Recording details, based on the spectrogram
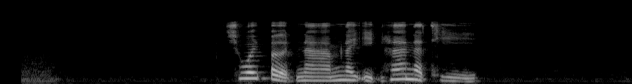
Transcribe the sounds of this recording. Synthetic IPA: t͡ɕʰu˥˩əjpɤː˨˩t̪̚naː˦˥mna˧jʔiː˨˩k̚haː˥˩naː˧t̪ʰiː˧

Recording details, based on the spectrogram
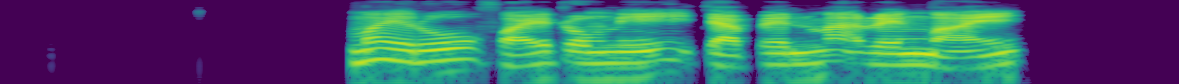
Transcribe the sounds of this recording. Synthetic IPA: ma˥˩jɾuː˦˥fa˩˦jt̪ɾo˧ŋniː˦˥t͡ɕa˨˩ʔpe˧nma˥˩ɾɛː˧ŋma˩˦j

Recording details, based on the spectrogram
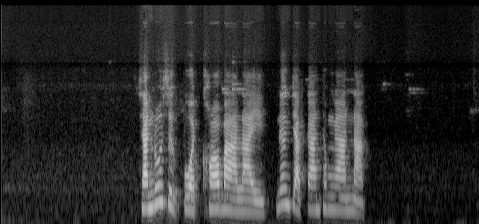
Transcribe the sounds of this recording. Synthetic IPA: t͡ɕʰa˦˥nɾuː˦˥sɯ˨˩k̚pu˨˩ə˩t̪̚kʰɔː˧baː˨˩la˧jnɯ˥˩əŋt͡ɕaː˨˩kːaː˧nt̪ʰa˧mŋaː˧nːa˨˩k̚

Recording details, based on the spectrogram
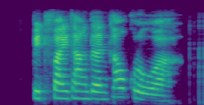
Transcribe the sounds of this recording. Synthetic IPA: pi˨˩t̪̚fa˧jt̪ʰaː˧ŋdɤː˧nkʰaː˥˩wkʰɾu˧ɐ

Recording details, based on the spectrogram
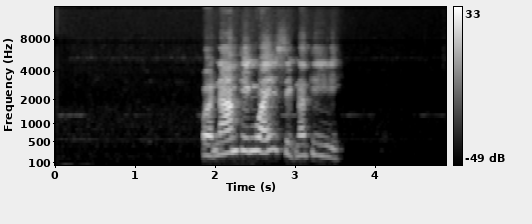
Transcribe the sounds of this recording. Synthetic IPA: pɤː˨˩t̪̚naː˦˥mt̪ʰi˦˥ŋwa˦˥jsi˨˩p̚naː˧t̪ʰiː˧

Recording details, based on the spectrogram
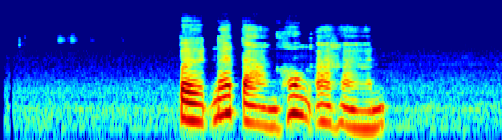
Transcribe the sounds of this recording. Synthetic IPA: pɤː˨˩t̪̚naː˥˩t̪aː˨˩ŋhɔ˥˩ŋʔaː˧ɦaː˩˦n

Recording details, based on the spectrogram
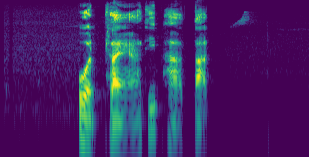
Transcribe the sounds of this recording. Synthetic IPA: pu˨˩ət̪̚pʰlɛː˩˦t̪ʰiː˥˩pʰaː˨˩t̪a̰˨˩t̪̚

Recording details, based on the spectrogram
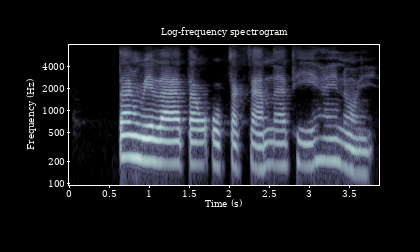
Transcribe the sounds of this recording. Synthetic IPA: t̪a˥˩ŋweː˧laː˧t̪a˧wʔo˨˩p̚t͡ɕa˨˩k̚saː˩˦mnaː˧t̪ʰiː˧ɦa˥˩jnɔ˨˩j

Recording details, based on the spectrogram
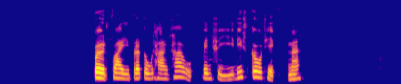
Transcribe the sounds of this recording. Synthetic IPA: pɤː˨˩t̪̚fa˧jpɾa˧t̪uː˧t̪ʰaː˧ŋkʰa˥˩wpe˧nsiː˩˦di˦˥skoː˥˩t̪ʰe˨˩k̚na˦˥ʔ

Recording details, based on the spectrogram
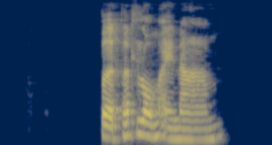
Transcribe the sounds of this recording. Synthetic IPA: pɤː˨˩t̪̚pʰa˦˥t̪̚lo˧mʔa̰˧jnaː˦˥m

